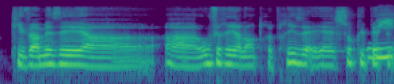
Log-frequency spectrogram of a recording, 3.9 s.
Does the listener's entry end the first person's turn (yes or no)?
yes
